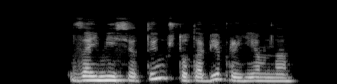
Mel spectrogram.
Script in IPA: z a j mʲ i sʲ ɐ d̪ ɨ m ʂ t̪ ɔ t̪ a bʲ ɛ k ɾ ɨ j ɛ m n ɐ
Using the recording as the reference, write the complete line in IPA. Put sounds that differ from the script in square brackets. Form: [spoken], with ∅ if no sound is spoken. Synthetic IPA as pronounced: z a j mʲ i sʲ ɐ [t̪] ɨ m ʂ t̪ ɔ t̪ a bʲ ɛ [p] ɾ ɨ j ɛ m n ɐ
